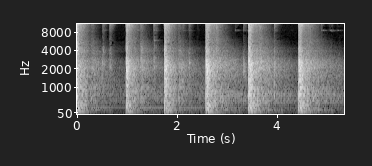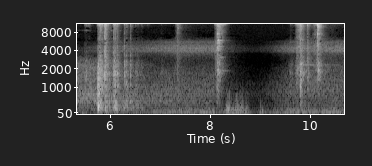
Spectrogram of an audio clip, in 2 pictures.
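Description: Six rifle shots from an AR-15 with a 300 AAC Blackout barrel, fired about a second apart, each followed by a short echo; the magazine holds a mix of subsonic and supersonic rounds. A few light metal clicks follow as the rifle is handled.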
